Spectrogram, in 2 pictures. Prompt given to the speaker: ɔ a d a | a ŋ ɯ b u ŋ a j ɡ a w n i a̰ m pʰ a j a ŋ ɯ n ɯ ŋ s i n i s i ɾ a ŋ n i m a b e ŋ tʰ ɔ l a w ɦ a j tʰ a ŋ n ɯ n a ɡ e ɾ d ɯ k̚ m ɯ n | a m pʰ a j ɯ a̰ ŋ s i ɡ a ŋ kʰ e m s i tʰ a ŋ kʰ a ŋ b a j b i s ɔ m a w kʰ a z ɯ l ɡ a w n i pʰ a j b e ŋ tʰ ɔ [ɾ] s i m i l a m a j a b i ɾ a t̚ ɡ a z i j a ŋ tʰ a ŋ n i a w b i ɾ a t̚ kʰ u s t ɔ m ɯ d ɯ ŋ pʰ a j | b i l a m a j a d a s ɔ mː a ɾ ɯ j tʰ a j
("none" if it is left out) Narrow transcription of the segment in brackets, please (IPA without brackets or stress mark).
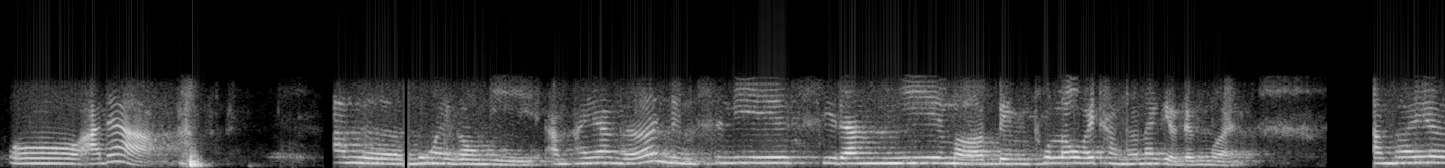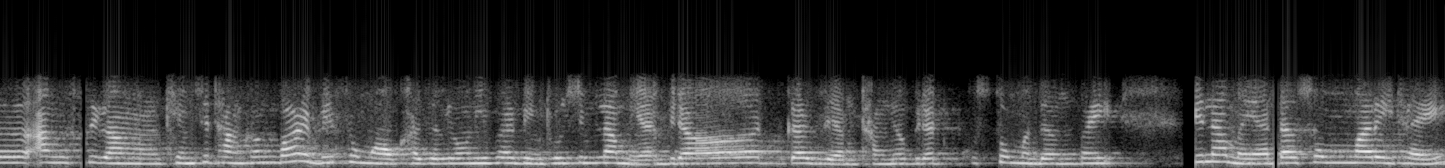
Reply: l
